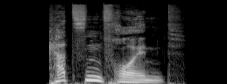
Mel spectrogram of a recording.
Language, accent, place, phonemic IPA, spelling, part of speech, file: German, Germany, Berlin, /ˈkat͡sn̩ˌfʁɔɪ̯nt/, Katzenfreund, noun, De-Katzenfreund.ogg
- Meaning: catlover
